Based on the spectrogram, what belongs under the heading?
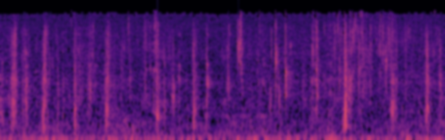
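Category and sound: food or drink, chewing food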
